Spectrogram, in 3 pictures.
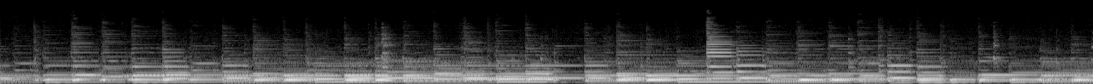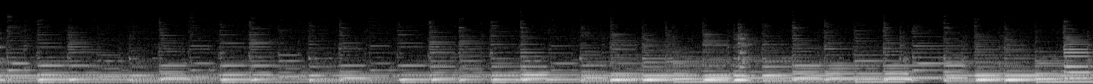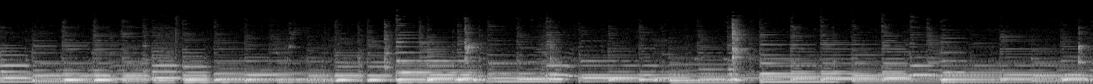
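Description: Background music of acoustic guitar: a steady stream of plucked notes over a moving bass line.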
